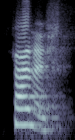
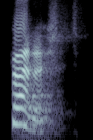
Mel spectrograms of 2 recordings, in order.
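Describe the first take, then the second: First: The ending is said as a short t sound. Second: The same.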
